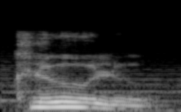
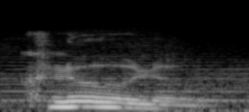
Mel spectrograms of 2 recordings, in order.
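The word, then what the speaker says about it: Cthulhu: Y de hecho, eh, Lovecraft escribe en su carta que debería pronunciarse como algo parecido a Clulu. con la primera sílaba fuerte, marcada y gutural.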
